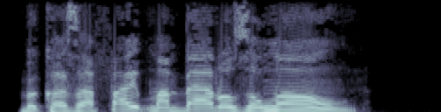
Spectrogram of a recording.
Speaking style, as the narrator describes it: she snaps

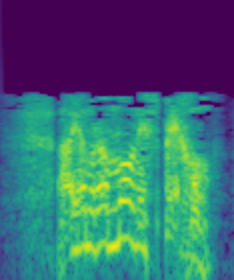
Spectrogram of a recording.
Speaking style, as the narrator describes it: Ramon shouted

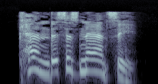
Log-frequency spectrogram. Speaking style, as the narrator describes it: she shouted

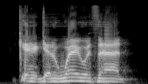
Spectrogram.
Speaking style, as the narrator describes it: he snarled

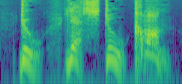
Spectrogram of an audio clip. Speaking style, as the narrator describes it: cried Jack

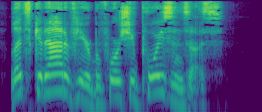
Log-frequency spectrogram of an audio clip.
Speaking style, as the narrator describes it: Joe was hollering

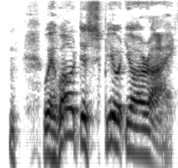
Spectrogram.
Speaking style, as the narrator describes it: the others answered, laughing

